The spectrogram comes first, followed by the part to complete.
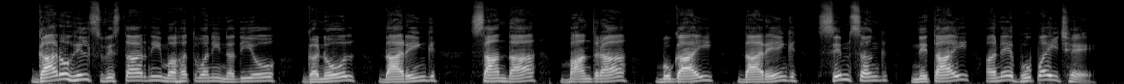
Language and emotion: Gujarati, neutral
